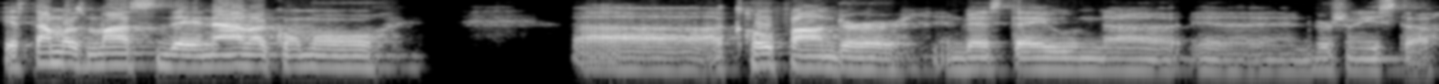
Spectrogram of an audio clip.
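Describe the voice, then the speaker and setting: A fairly low male voice with an American accent. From US, San Francisco. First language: English (speaking Spanish). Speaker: angel investor. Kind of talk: panel discussion. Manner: halting, many fillers and restarts.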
